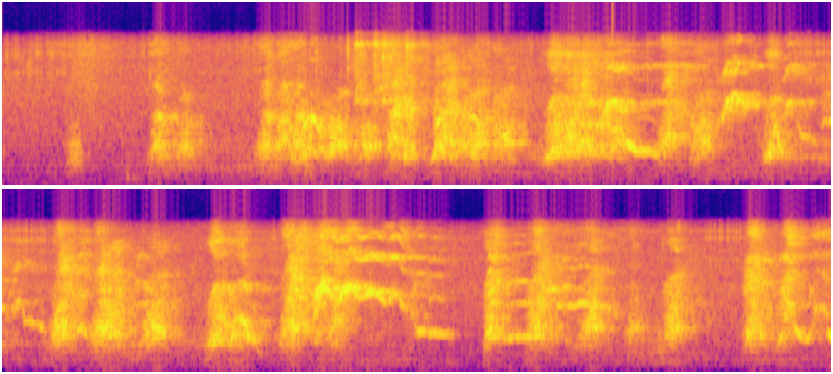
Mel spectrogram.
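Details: Black-coated female Shiba Inu puppy giving high, harmonic yips and whiny barks in rapid, uneven bursts, almost without pause for about ten seconds, with some rising and falling squeals between them. A quiet room with no other clear sounds.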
